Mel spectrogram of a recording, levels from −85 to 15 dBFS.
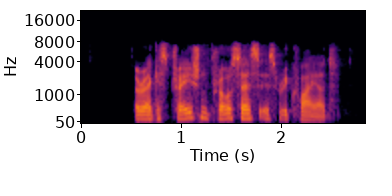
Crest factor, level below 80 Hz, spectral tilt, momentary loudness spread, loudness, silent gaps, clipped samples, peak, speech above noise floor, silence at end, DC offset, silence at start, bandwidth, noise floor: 20 dB; -64 dBFS; -3 dB/octave; 9 LU; -20 LUFS; none; under 0.1%; -2 dBFS; 57 dB; 0.3 s; under 0.1%; 0.55 s; 8.2 kHz; -78 dBFS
